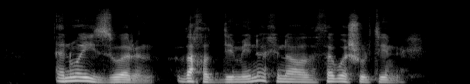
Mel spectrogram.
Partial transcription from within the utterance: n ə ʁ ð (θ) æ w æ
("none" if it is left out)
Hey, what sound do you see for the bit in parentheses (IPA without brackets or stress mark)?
θ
